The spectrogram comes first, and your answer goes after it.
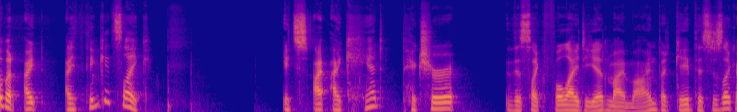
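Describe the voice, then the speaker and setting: A man with a stuffed-up nose from a cold co-hosting a podcast, talking casually and hesitantly with many restarts. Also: mid-range voice. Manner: hesitant, restarts and stacked fillers. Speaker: podcast co-host. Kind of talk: casual chat.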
